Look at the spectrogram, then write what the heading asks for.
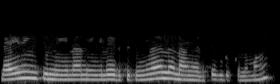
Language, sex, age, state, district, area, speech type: Tamil, female, 30-45, Tamil Nadu, Tiruvarur, rural, conversation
